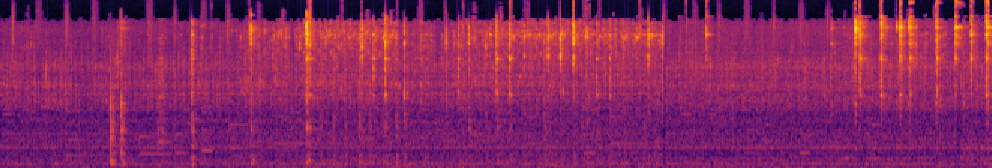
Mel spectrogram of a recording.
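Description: A metal spoon stirring custard powder into cold milk in a ceramic bowl, with scattered clinks of the spoon against the bowl over a steady background hiss. Near the end comes a quick run of clinks and taps as the mix is tipped into a steel pan of hot milk.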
